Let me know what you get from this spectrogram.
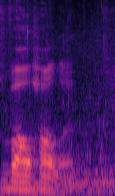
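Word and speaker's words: VA-11 HALL-A: But if you're familiar with the way it's spelled is V A1 Hall A, but it's pronounced Valhalla, which I'm really excited because that's supposed to be getting a sequel.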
